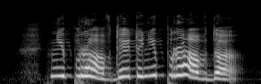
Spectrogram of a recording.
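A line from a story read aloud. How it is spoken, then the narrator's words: Screaming, sobbing loudly. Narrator (Russian): кричала Топси, громко рыдая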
